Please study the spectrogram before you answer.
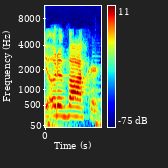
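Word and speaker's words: Odovacer: And the leader of these Germanic mercenaries was a man named Odovaker. And that is spelled like this. Add that to your list of baby names. O-D-O-V-A-C-E-R. Probably a good name for a fish. Odovaker marched on Ravenna and met Orestes in battle in North Italy.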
